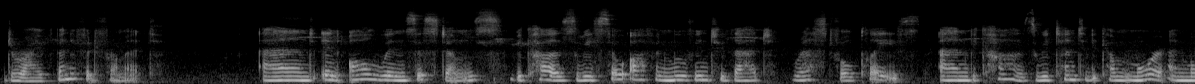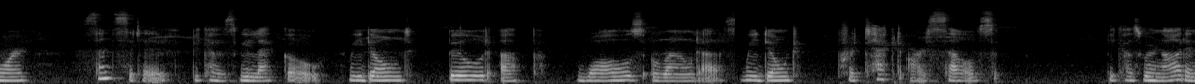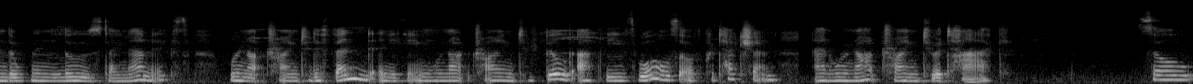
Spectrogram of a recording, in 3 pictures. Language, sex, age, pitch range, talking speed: English, female, 30-49, 170-205 Hz, 120 wpm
